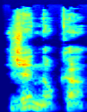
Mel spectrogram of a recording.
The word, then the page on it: zehnoka: Galindri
